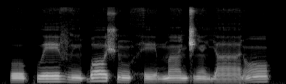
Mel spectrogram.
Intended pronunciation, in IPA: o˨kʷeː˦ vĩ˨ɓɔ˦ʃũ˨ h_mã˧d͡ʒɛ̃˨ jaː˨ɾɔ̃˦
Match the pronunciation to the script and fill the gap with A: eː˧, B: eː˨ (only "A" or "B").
B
